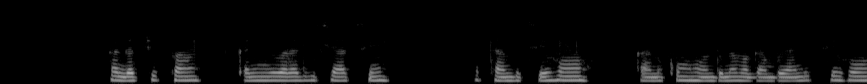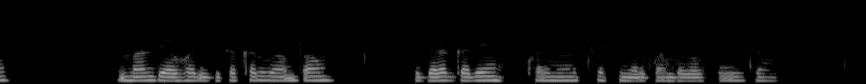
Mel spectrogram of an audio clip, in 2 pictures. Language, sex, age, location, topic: Kinyarwanda, female, 50+, Kigali, health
